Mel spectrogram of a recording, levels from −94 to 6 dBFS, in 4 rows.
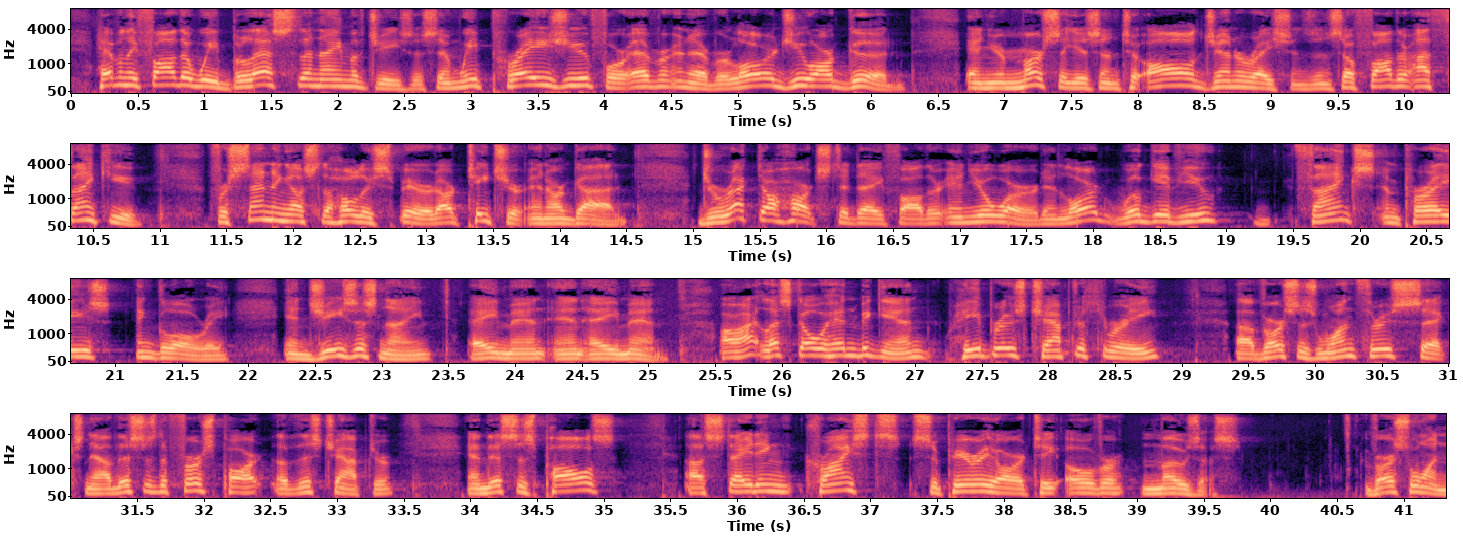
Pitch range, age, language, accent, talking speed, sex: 125-175 Hz, 60-79, English, American, 150 wpm, male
